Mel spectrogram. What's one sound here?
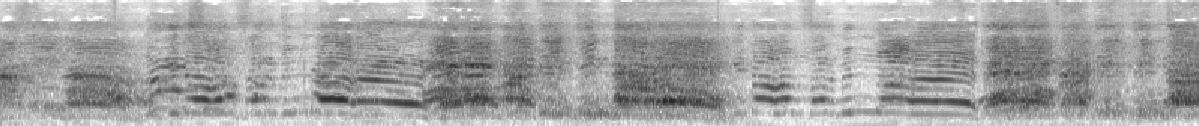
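A man leads the chanting, shouting slogans close by.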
